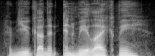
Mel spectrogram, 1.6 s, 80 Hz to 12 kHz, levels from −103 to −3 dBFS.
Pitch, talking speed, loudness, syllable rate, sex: 105 Hz, 270 wpm, -17 LUFS, 7.1 syllables/s, male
